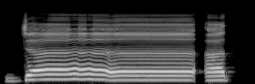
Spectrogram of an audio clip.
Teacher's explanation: মোটা চিহ্ন মাধ্যে লাজিম চার আলিফ টেনে পড়বেন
